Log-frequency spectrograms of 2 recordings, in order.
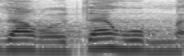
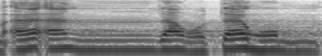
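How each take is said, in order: First: It begins with one long vowel, no second stop. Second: It begins with two separate glottal stops. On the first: "dibaca dengan menghilangkan hamzah kedua, memanjangkan hamzah pertama" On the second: "di situ ada dua hamzah, a an"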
